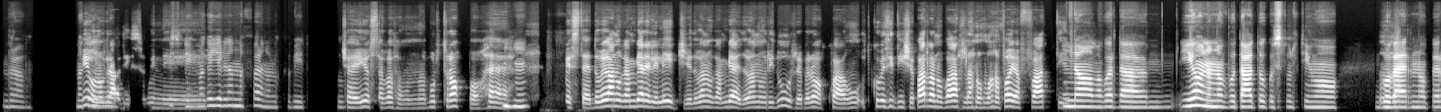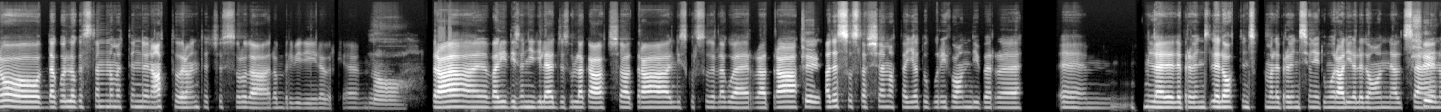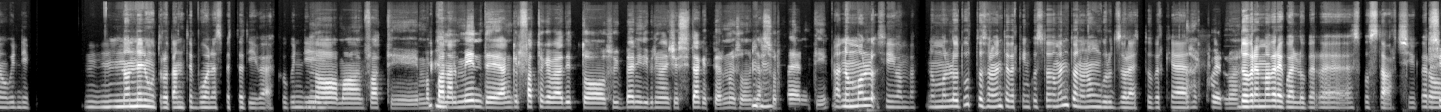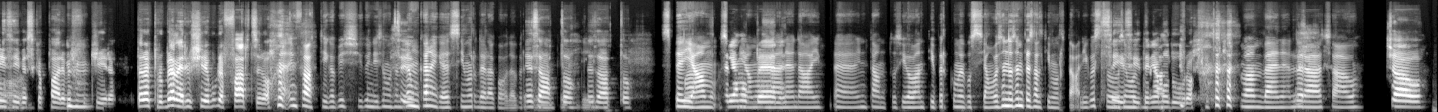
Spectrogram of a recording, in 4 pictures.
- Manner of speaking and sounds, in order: unintelligible speech; "Cioè" said as "Ceh"; other background noise; "dovevano" said as "doveano"; "dovevano" said as "doveano"; laughing while speaking: "parlano"; tapping; drawn out: "No"; throat clearing; alarm; chuckle; exhale; chuckle
- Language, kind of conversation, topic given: Italian, unstructured, Quali paure hai riguardo al tuo futuro professionale?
